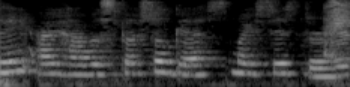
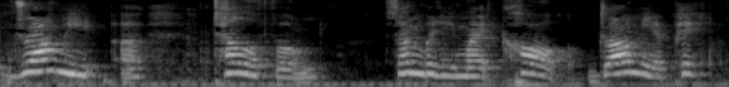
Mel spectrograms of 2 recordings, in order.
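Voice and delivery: loud, bossy monster; loud bossy monster demands; demanding monster; 2 semitones higher, 8 dB louder than usual. Acted. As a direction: boss him around loudly.

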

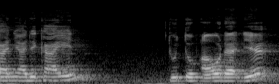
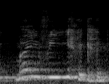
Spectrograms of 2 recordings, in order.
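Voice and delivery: mock dismay; 13 semitones higher, 3 dB louder, slower than usual. Jokes about the Myvi.

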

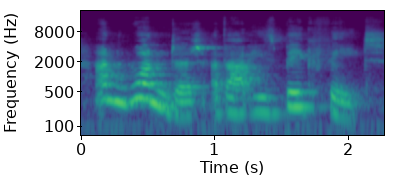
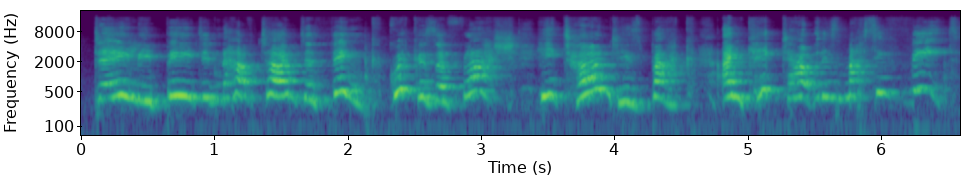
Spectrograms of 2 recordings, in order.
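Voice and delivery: loud, high, thrilled storytelling; excited narration; 10 semitones higher, 8 dB louder than usual. A narrator's reading. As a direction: build the climax with excitement. Exciting climax narrated loudly.

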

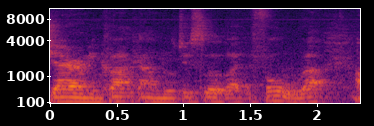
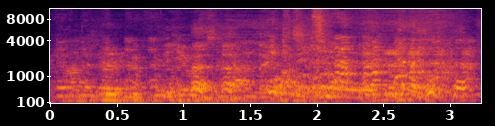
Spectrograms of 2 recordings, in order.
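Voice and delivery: laughing; 11 semitones higher, 8 dB louder, slower than usual. Retold or imitated. Retold own joking remark, laughing.

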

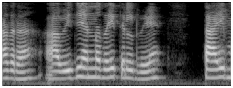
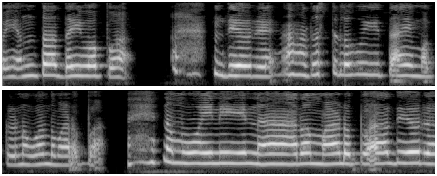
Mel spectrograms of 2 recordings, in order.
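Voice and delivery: slow, wailing lament; tearful prayer; 3 semitones higher than usual. Acted. Woman begs God to reunite mother and son, lamenting. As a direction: cry out to God, stretching each phrase.

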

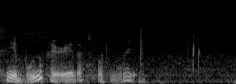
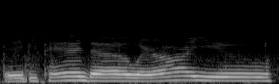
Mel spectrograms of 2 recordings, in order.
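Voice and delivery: slow, coaxing sing-out with long vowels; drawn-out calling; much slower than usual. Real, not acted. Player searching for a baby panda, drawn-out calling. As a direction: call out slowly, stretching each word.

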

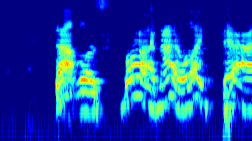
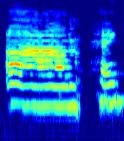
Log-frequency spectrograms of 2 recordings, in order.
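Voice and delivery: normal talking voice

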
